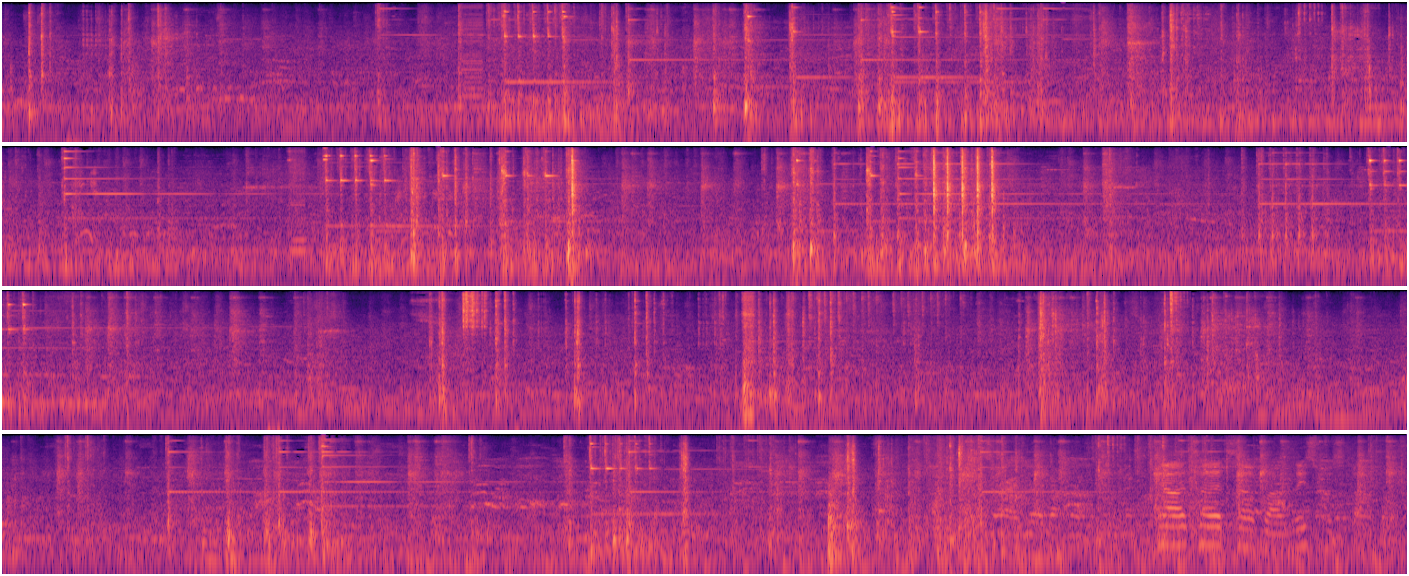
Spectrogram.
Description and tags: Sounds from the Pinball Hall Of Fame in LAs Vegas.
